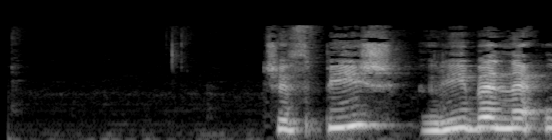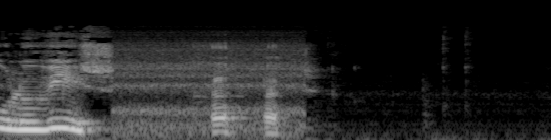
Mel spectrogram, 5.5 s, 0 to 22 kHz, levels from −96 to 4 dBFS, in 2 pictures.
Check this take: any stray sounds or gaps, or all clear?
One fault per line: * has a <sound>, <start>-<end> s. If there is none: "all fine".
* has a laugh, 3.7-4.2 s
